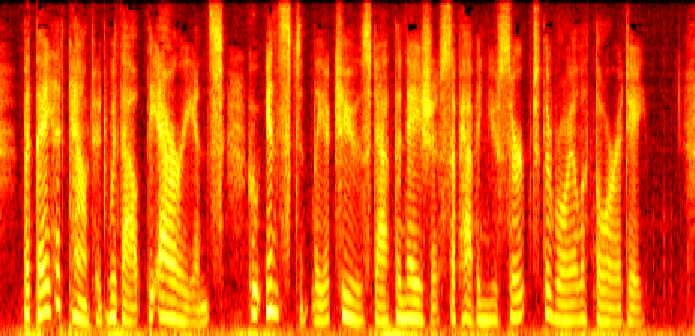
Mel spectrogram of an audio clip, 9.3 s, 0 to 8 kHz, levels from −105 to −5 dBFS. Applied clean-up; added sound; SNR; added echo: none; none; none; none.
